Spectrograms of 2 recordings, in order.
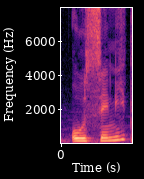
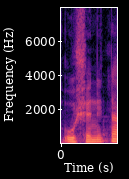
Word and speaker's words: Oceanid: اوشنید رو تلفظ کرد اوسنید اسم اینا. اینترستینگ. این جالب بود. یعنی هم مدت داشتیم اشتباه میزدیم بچه ها. اوسنید بوده اوشنید نبوده.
